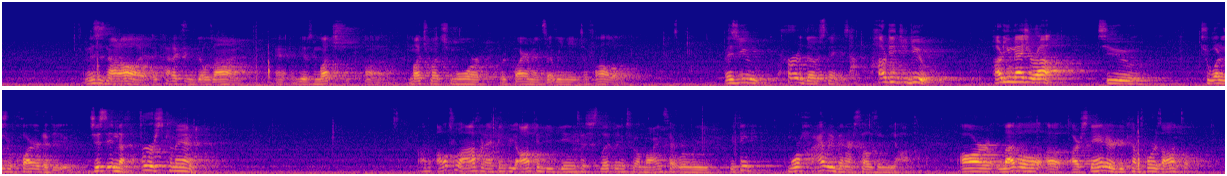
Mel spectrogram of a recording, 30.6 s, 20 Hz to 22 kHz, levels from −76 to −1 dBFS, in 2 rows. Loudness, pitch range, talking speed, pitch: -24 LUFS, 115-165 Hz, 155 wpm, 135 Hz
